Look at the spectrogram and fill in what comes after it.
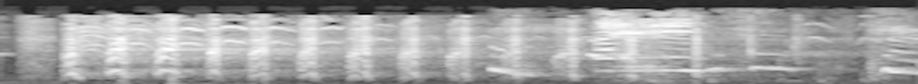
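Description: Hearty laughter: a quick run of ha-ha pulses, about six a second, then a higher-pitched laugh a little after the three-second mark.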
